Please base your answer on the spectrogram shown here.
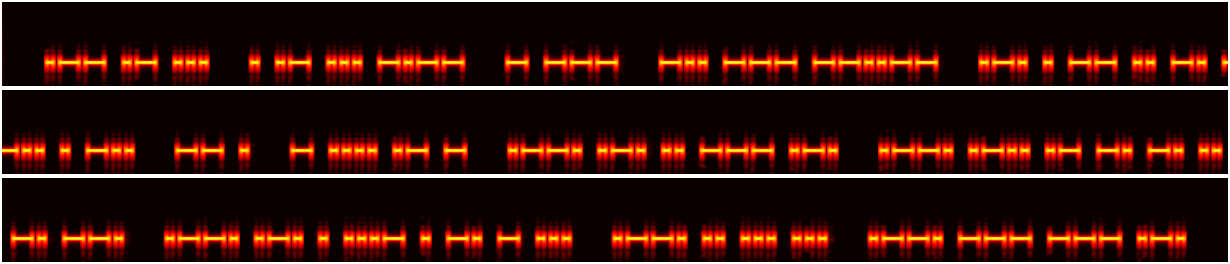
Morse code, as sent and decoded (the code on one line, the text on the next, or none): .-- .- ... / . .- ... -.-- / - --- / -.. --- --..-- / .-. -- .. -. -.. -.. / -- . / - .... .- - / .--. .-. .. --- .-. / .--. .-.. .- -. -. .. -. --. / .--. .-. ...- . -. - ... / .--. .. ... ... / .--. --- --- .-.
WAS EASY TO DO, REMINDED ME THAT PRIOR PLANNING PREVENTS PISS POOR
